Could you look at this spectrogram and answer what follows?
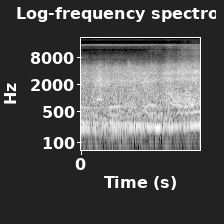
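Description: MGF Cup race cars at Knockhill circuit in 1999, a loud steady engine roar held throughout with constant high-revving drone, close and unbroken, with no voices.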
